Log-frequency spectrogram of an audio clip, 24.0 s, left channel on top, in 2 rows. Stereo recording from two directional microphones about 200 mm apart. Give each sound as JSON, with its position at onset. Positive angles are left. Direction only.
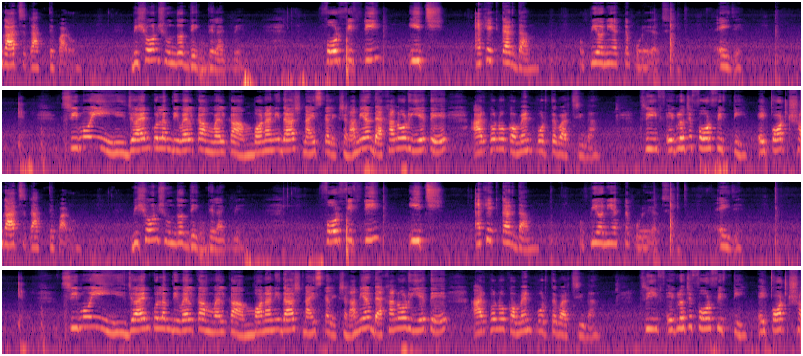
{"t": 0.0, "sound": "a woman's voice", "side_deg": 15}
{"t": 2.0, "sound": "a woman's voice", "side_deg": 15}
{"t": 4.8, "sound": "a woman's voice", "side_deg": 10}
{"t": 10.7, "sound": "a woman's voice", "side_deg": 15}
{"t": 12.5, "sound": "a woman's voice", "side_deg": 15}
{"t": 20.2, "sound": "a woman's voice", "side_deg": 15}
